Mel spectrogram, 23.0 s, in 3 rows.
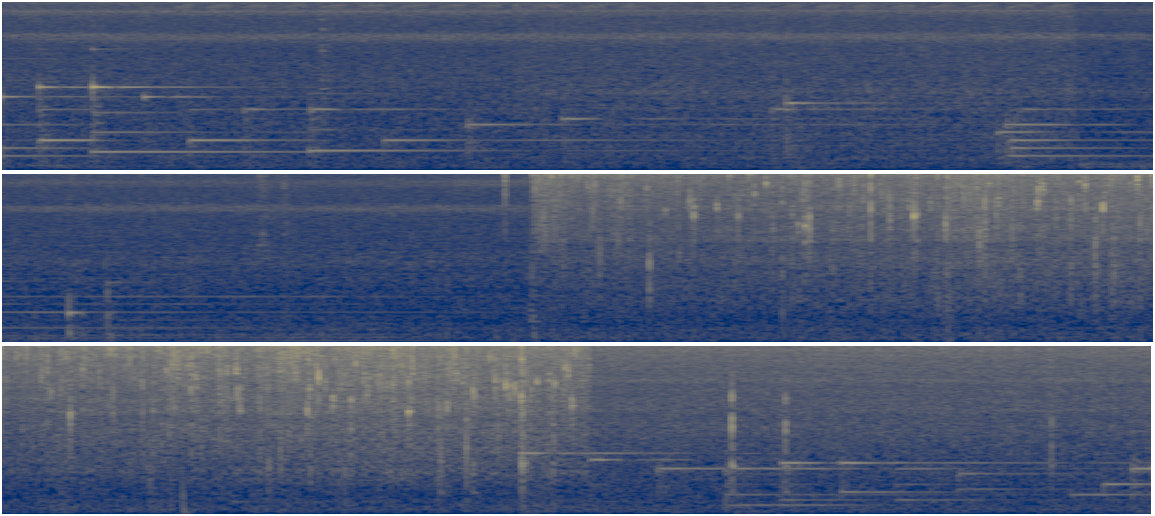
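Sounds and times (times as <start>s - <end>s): background music: 0.0s - 10.1s, 19.3s - 23.0s
shallots sizzling in hot oil: 11.1s - 23.0s.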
